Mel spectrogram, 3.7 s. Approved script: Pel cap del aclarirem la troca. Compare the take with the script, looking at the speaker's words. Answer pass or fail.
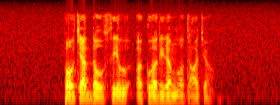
fail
